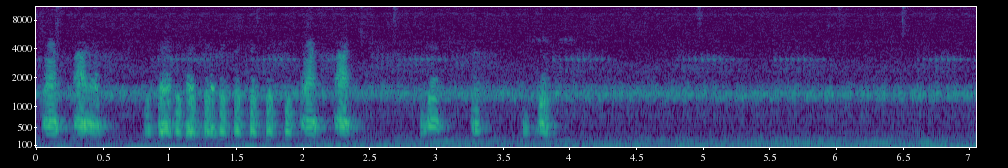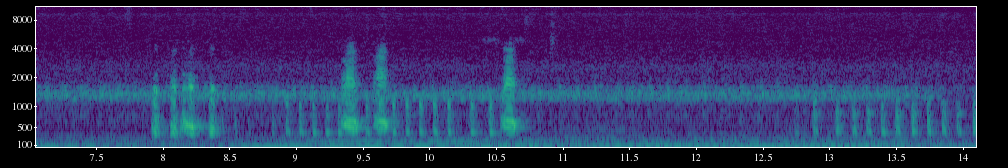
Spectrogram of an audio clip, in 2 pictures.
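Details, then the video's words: Frog lure call used for night trapping: bursts of rapid, rattling pulsed croaks in short trains separated by quiet gaps of several seconds, over a steady high background hum. "Tiếng ếch mồi chuẩn 99,99% cho ae bẫy đêm tham khảo"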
